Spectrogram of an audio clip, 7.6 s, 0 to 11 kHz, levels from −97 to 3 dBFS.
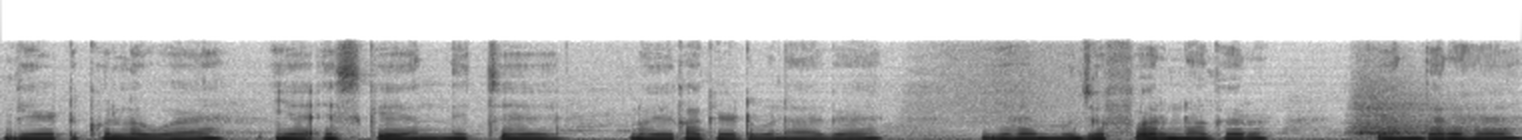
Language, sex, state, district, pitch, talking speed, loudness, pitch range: Hindi, male, Bihar, Vaishali, 175 Hz, 165 wpm, -15 LUFS, 170-175 Hz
